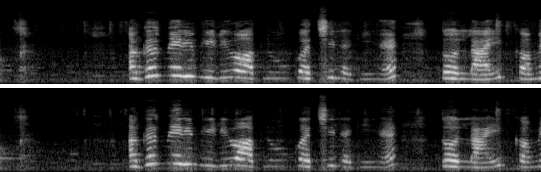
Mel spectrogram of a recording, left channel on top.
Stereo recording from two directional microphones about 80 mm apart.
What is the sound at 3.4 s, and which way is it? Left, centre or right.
A woman's voice, left.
